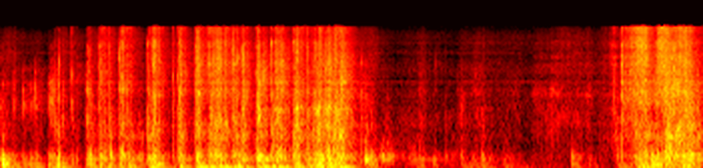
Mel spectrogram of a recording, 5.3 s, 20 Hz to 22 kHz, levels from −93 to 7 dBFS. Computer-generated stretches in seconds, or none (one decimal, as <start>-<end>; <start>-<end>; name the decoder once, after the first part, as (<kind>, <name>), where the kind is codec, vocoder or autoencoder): 0.0-5.3 (codec, HILCodec)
